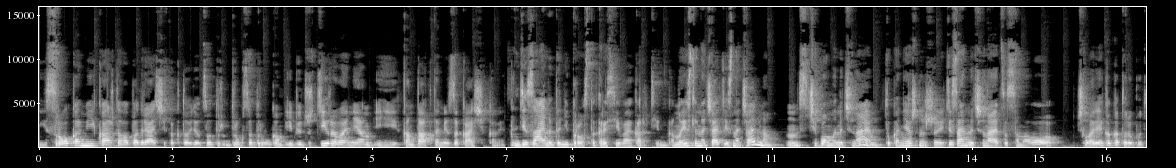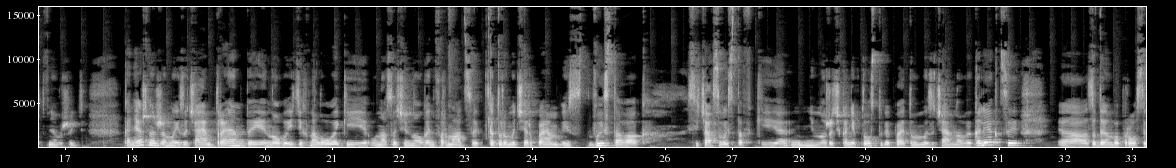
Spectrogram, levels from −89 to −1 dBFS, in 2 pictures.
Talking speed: 130 wpm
